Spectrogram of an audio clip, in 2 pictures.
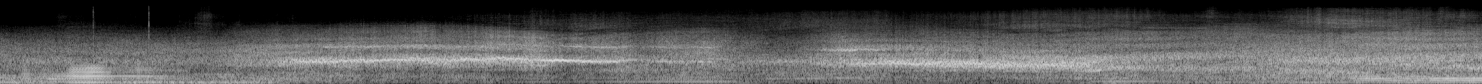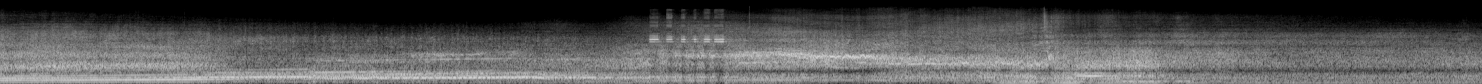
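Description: Small road cars driven on the limit through track corners, tyres squealing several times over their engines as they pass. Midway an engine note climbs steadily in pitch as a car accelerates hard.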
